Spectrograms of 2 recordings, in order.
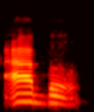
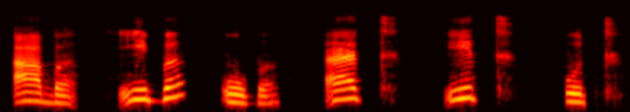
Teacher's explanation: सांस को मतलब आवाज को जाम कर लेना है। रोक लेना है। जैसे अब जैसे यहां पर देखें अ रोक लेंगे। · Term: साकिन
